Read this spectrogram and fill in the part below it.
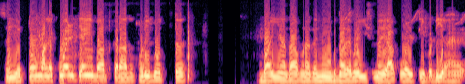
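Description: A man's voice: medium pitch, little pitch movement, brisk, mellow, no room sound, dull audio. A young man with a Haryanvi accent, hosting a casual outdoor interview in a village animal yard and repeating each answer back. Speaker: livestock video host.

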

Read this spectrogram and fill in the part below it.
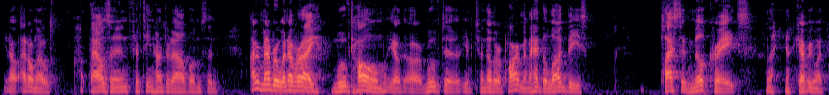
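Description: A middle-aged man with a mid-pitched voice talks casually as a channel host. His delivery is measured and halting as he explains things at home. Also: fairly bright tone. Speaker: host of an audio hobby channel. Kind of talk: casual explainer to camera with some narration. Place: home living room.

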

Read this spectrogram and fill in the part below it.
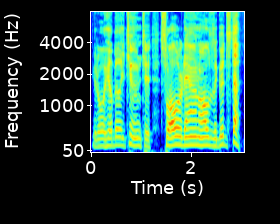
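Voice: mid-range voice, level tone, moderate pace, dark tone, clear, resonant tone, no room sound. A performer hosting a live acoustic country music show, with guitar in a lo-fi recording. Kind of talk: casual joking stage banter between acoustic country songs.

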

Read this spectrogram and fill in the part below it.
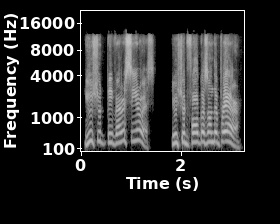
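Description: Cheeky kid monk, told by a male teacher, a bit higher, plain voice. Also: normal speed, a little mellow, no room sound, studio quality. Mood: scolding. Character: cheeky small boy monk.

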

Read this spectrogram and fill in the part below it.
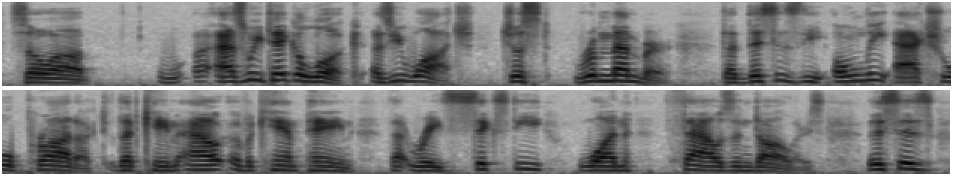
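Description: A man's voice: on the high side, lively intonation, measured pace. Dry, mocking male commentator. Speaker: video essay host. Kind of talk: sarcastic commentary.

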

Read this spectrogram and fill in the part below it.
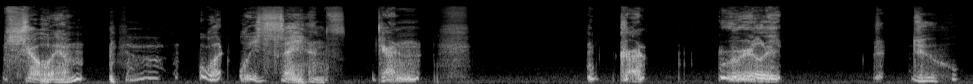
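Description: An actor playing a badly wounded alien warrior in an anime game, straining raspily to speak in broken, gasping phrases. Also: male voice, on the high side, sing-song, drawn-out words, pauses often, fairly bright tone, dry recording, exaggerated voice. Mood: desperate, fading. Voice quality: raspy, strained. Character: badly wounded, loyal male alien warrior, near death. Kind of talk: dramatic dubbed anime game acting. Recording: music under the voice. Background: music.

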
